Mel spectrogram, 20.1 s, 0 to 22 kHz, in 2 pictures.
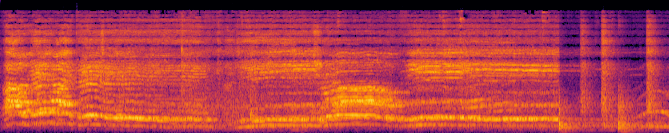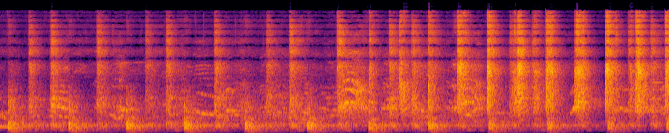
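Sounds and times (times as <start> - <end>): choir singing sustained notes: 0.0 - 9.0.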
